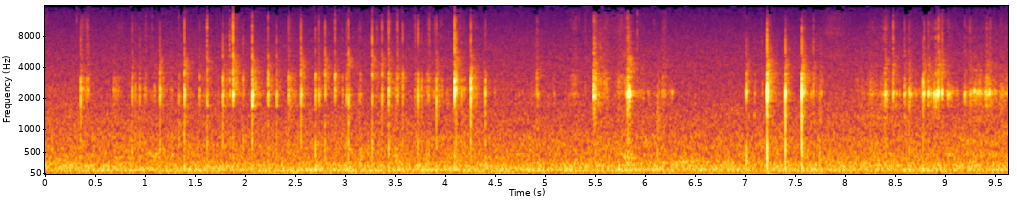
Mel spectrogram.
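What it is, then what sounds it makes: Glitter-coated plastic egg. Long red nails scratch and tap a hand-sized yellow glitter-coated egg, likely hollow plastic, held close to the microphone. Quick, irregular clicks and gritty scratches carry a bright, ringing edge near 2.3 kHz and stop dead after each touch. A few sharper taps stand out over a quiet, steady low hum.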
